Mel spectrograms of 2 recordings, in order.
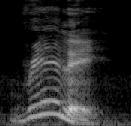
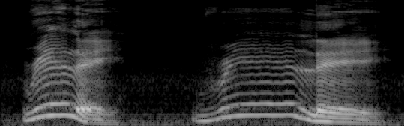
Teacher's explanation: And that would be my reaction to show that I am excited or happy. So when we do this up, down, okay, rise, fall tone, really, that shows that we are very excited or we have some kind of emotion. Okay, so it's an emotional tone that we use in English.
